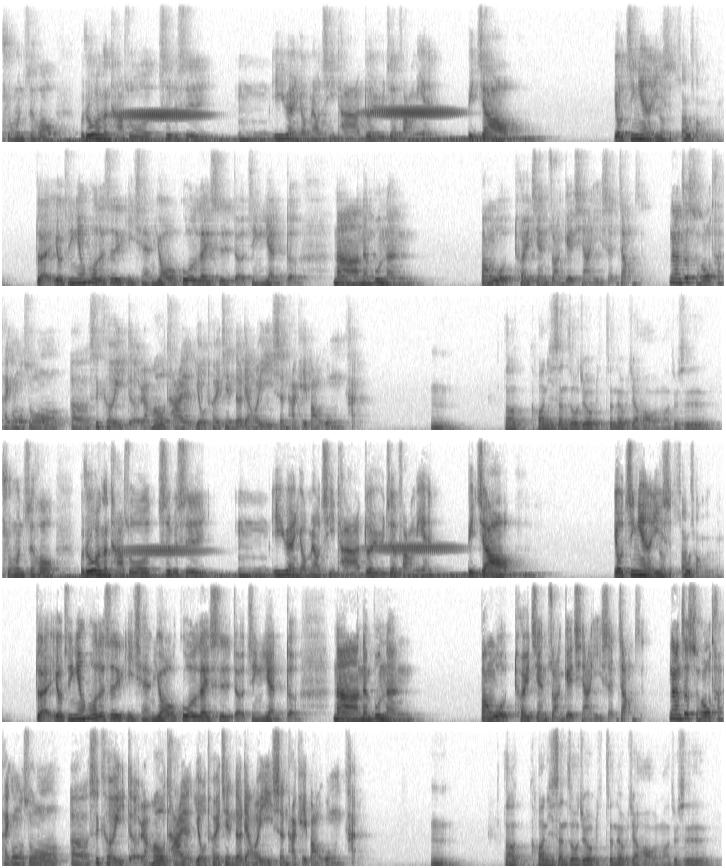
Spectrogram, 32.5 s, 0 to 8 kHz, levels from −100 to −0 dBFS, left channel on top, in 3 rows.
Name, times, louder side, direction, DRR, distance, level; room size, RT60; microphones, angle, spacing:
voice 1, 0.0-3.1 3.5-6.5 7.0-7.6 9.2-10.4 11.3-17.0 18.0-20.4 20.8-27.0, right 4 dB, 90° right, 0.6 m, -32 dB
sound 1, 0.6-8.0, left 2 dB, 35° left, 1.3 m, -38 dB
voice 2, 9.9-10.8 28.1-28.5 29.2-32.2, right 1 dB, 40° right, 0.9 m, -37 dB
13.0 x 9.4 x 4.8 m
head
